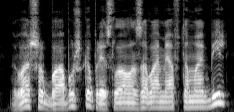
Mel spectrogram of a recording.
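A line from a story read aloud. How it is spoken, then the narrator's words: Matter-of-fact casual question. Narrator (Russian): спросила она совершенно будничным тоном, словно в этом факте не было ничего особенного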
